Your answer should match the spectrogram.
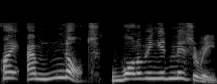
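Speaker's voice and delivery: high indignant shout; girl shouting at the old witch. A narrator's reading. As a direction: throw the denial back at her. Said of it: "Tiffany shouted".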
